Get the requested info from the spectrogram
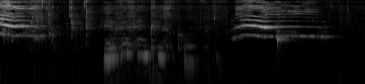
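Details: Kitten having its first bath in a bathroom: a high, loud meow opens, then a person speaks briefly in Russian, then a second long meow that rises and then slowly falls.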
